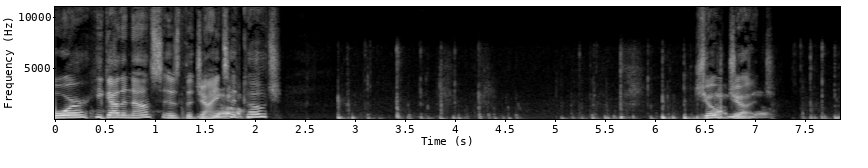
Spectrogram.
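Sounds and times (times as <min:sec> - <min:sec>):
speech: 0:00.0 - 0:03.1, 0:06.4 - 0:07.3
rapid typing on a computer keyboard: 0:02.8 - 0:06.5, 0:07.4 - 0:07.8.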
